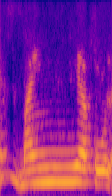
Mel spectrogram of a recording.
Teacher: मैं यक़ूल, मैं यक़ूल, यहाँ पर देखें, मैं यक़ूल, आपकी नाक में आवाज रुकनी चाहिए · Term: गुन्ना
